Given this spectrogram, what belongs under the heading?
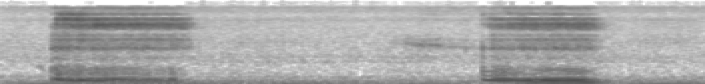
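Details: A dog snoring in its sleep: two loud, low, rattling snores about two seconds apart.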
